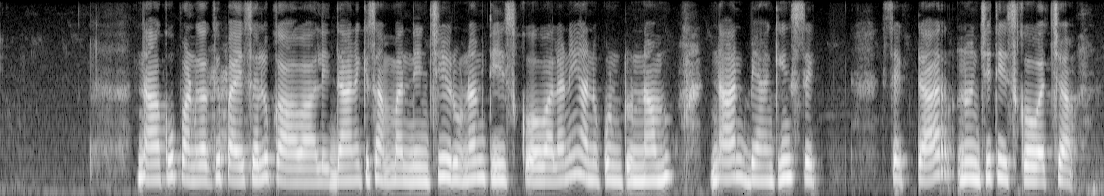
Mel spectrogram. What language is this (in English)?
Telugu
